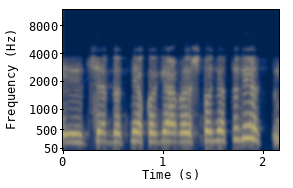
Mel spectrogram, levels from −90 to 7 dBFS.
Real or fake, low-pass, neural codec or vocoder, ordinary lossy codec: real; 7.2 kHz; none; MP3, 48 kbps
